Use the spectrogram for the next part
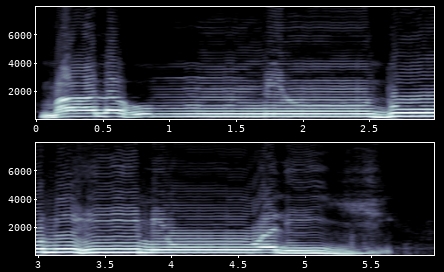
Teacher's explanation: मीम साकिन के बाद मीम है तो यहाँ पर इदगाम शफवी होगा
